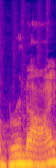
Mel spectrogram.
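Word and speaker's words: Brunei: and now Afghanistan against brune or brunai depending on how you want to pronounce it but here on marble F we're going to pronounce it brune they're in the yellow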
